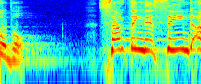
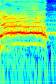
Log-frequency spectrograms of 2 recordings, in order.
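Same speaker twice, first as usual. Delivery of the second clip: mock scream; 10 semitones higher than usual. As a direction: scream as if it really hurt. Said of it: "he screamed".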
